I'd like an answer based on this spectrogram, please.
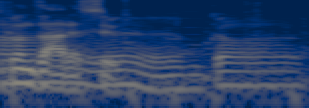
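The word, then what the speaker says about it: ゴンザレス: weird but then it's it's Gonzalez but the way you pronounce it with Japanese is gonzaresu it's like Alice being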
